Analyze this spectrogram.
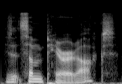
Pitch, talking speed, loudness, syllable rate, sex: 105 Hz, 195 wpm, -17 LUFS, 5.4 syllables/s, male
